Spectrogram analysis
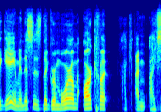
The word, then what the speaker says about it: Grimorum Arcanorum: One of 3 items made it into the game, and this is the Grimorum Arcanorum. I'm pronouncing it very slowly. Grimorum Arcanorum.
